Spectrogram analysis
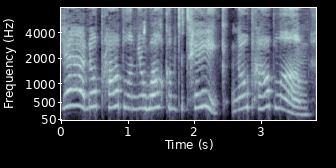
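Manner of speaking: high, slow, carefree no problem; lightly voiced carefree giver; easygoing giver. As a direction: hand it all over without a care. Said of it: "African countries".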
